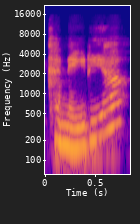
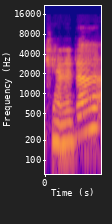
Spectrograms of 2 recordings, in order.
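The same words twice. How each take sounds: First: The word is pronounced in a fanciful way. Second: The word is pronounced in an ordinary way. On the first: "I say Canada because it's so fabulous" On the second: "instead of saying"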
